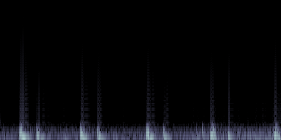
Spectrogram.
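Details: Heart auscultation over the tricuspid valve area with the stethoscope diaphragm after exercise, with an arrhythmia.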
